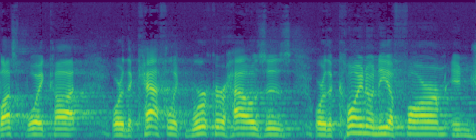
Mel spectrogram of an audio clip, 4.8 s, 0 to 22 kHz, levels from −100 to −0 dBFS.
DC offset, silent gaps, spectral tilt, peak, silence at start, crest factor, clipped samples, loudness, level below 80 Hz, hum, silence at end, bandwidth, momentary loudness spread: under 0.1%; none; -7.5 dB/octave; 0 dBFS; 0 s; 14 dB; under 0.1%; -16 LUFS; -62 dBFS; none; 0 s; 7 kHz; 6 LU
